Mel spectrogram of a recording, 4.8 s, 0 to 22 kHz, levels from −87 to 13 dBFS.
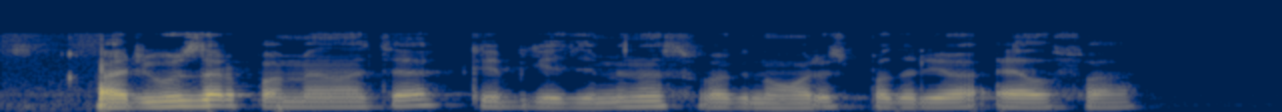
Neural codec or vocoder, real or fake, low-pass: none; real; 7.2 kHz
